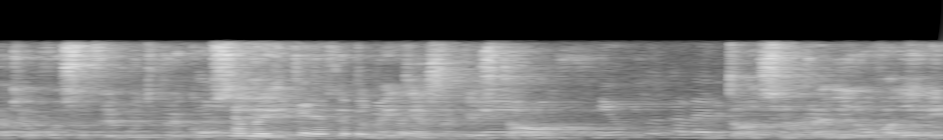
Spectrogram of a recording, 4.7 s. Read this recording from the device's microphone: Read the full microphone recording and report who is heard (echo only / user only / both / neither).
both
